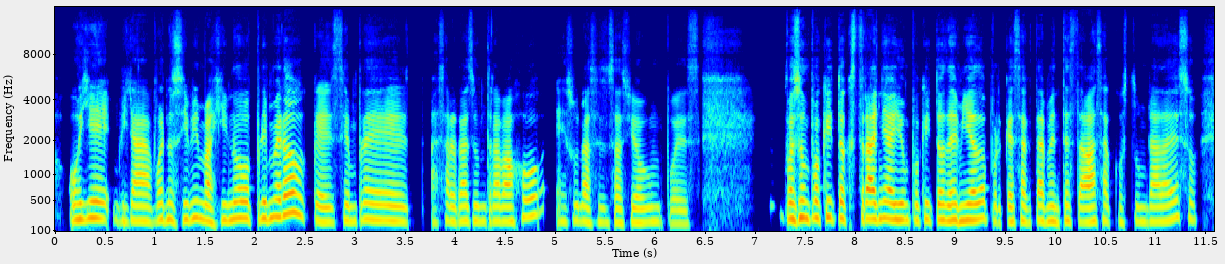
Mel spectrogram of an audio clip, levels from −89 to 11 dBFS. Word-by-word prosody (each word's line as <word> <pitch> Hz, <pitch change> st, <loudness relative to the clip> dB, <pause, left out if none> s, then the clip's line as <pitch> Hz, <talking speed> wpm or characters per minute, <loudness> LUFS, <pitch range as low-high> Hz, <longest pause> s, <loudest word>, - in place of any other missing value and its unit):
Oye, 225 Hz, +2 st, +1 dB
mira, 205 Hz, -1 st, +1 dB
bueno, 220 Hz, +1 st, -2 dB
sí 220 Hz, +3 st, -4 dB
me 240 Hz, -, -2 dB
imagino 225 Hz, +2 st, +1 dB
primero 255 Hz, +4 st, +3 dB
que 190 Hz, -2 st, 0 dB
siempre 210 Hz, 0 st, -1 dB, 0.2 s
a 185 Hz, -, -11 dB
salgas 200 Hz, +1 st, -3 dB
de -, -, -3 dB
un 200 Hz, -, -6 dB
trabajo, 200 Hz, -, 0 dB
es 195 Hz, 0 st, -11 dB
una 200 Hz, -2 st, -2 dB
sensación, 185 Hz, +1 st, -5 dB
pues 170 Hz, -2 st, -9 dB, 0.9 s
pues 230 Hz, 0 st, +3 dB
un 245 Hz, -, +4 dB
poquito 245 Hz, -1 st, +1 dB
extraña 230 Hz, +1 st, +4 dB
y 220 Hz, -, +3 dB
un 215 Hz, -, -4 dB
poquito 215 Hz, 0 st, -1 dB
de 215 Hz, +1 st, +3 dB
miedo, 220 Hz, +3 st, +3 dB
porque 200 Hz, -2 st, -4 dB
exactamente 205 Hz, 0 st, -1 dB
estabas 190 Hz, +1 st, +2 dB
acostumbrada 195 Hz, 0 st, -4 dB
a 215 Hz, -, -1 dB
eso. 230 Hz, -3 st, -8 dB
210 Hz, 170 wpm, -21 LUFS, 195-225 Hz, 0.9 s, un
